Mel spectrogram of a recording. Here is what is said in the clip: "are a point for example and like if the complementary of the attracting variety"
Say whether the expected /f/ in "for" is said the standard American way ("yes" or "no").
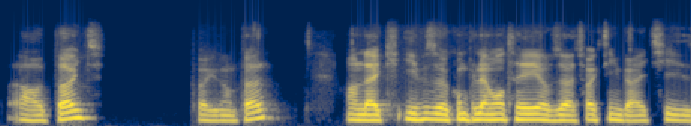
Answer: no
